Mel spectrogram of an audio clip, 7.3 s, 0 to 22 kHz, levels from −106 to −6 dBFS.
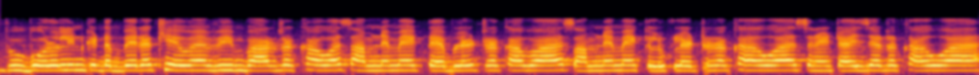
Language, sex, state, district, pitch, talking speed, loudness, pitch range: Hindi, female, Himachal Pradesh, Shimla, 265 Hz, 235 wpm, -12 LUFS, 260-270 Hz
